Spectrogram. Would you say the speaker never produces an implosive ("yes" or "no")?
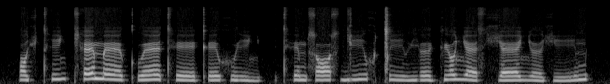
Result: yes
